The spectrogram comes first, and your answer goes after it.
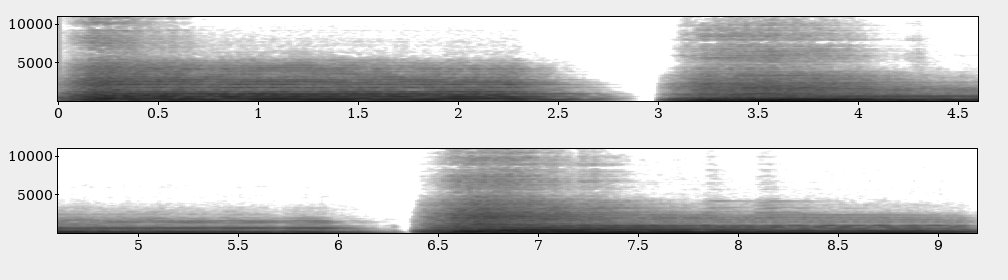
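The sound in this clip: Slide sounds from a digital instrument sampled from steel guitars: three long, sustained tones, each about three seconds, rich in low harmonics, distorted and reverberant, the second and third bending upward slightly as they begin.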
